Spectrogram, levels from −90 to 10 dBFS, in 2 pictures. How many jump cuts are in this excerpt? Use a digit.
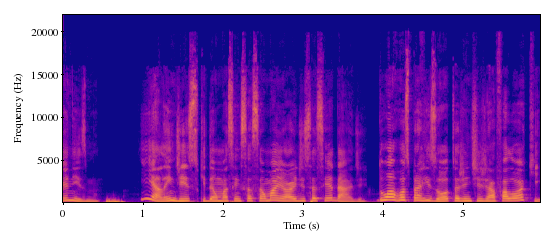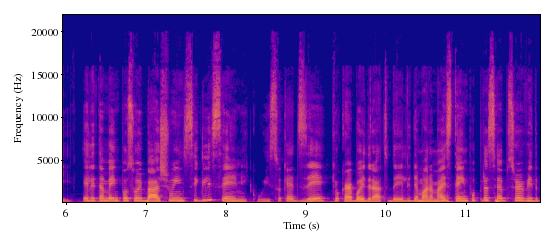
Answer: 2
